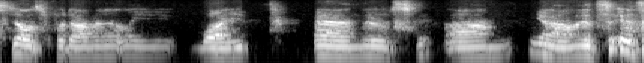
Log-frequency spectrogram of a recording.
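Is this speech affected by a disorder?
Yes: cerebral palsy; present from birth.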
